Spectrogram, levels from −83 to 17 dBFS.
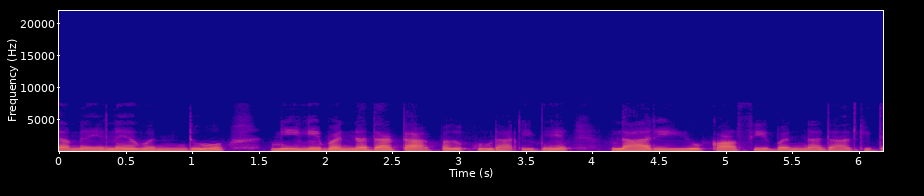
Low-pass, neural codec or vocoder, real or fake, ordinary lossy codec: none; codec, 16 kHz, 1 kbps, FunCodec, trained on LibriTTS, 50 frames a second; fake; none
